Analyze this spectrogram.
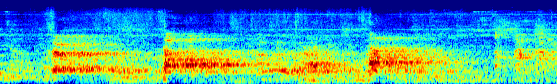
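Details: Several dogs, among them an Italian greyhound, play at an indoor dog park, recorded on a Lumix camera; sharp single barks ring out about every one to two seconds over echoing hall noise and a faint murmur of voices.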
